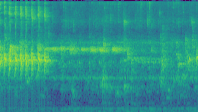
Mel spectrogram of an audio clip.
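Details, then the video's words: Noisy sooty-headed bulbul song that stirs other bulbuls to join in: opens with a rapid string of bright repeated notes, then slides into looser warbled and chirping phrases, ending with a sharp note. "Belum Satu Menit Suadah Bikin Trucuk Lain Pada Ikut Ribut"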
